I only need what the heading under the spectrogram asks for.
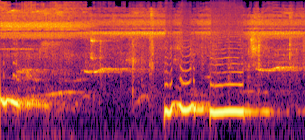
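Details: Pinon's imperial pigeon lure calls, male and female, Nabire, Papua, Indonesia: a low sliding hum fading away, then a sudden loud wavering deep note and a steady held tone, with faint high whistles from other birds.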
